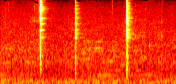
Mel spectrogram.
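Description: Metal knife and fork clinking against a ceramic plate while cutting food: three short, sharp clinks.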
